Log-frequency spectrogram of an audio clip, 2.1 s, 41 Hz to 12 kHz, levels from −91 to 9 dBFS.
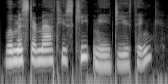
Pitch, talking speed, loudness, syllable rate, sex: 190 Hz, 225 wpm, -18 LUFS, 4.7 syllables/s, female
